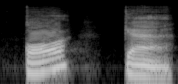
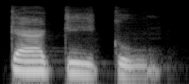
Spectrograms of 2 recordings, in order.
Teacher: Bedanya tadi, kalau huruf Qaf dia masuk ke bagian yang lunak, keras, dinding yang lunak. Kalau yang huruf kaf dia masuk ke bagian yang keras.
